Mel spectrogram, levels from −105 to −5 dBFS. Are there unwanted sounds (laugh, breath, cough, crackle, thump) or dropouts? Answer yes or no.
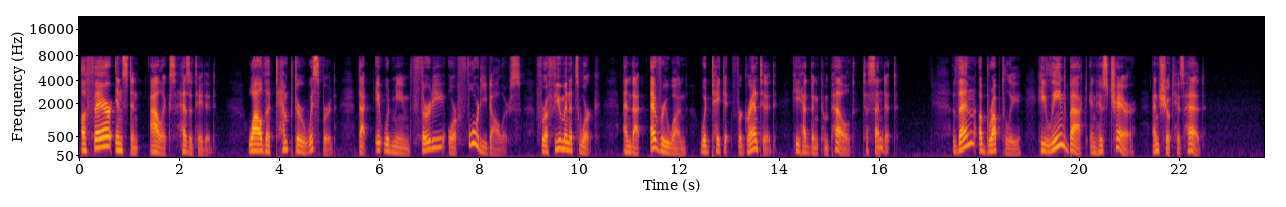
no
